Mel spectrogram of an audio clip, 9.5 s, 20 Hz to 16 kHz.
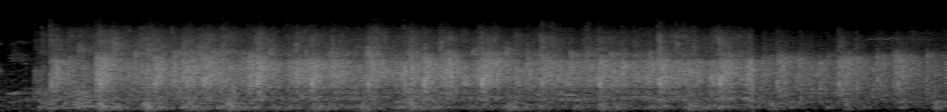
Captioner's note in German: Beifall bei der CDU und dem BÜNDNIS 90/DIE GRÜNEN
